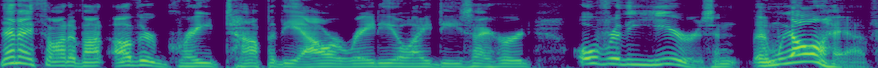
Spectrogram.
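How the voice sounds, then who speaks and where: On a very clean recording with a silent background, a man speaks at a moderate pace in a fairly high pitch, his tone bright and sharp and his intonation lively. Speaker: radio imaging voice talent and producer. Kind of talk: casual talk to camera explaining a project.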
